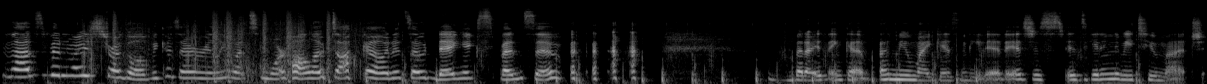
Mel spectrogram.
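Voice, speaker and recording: Slow-talking hoarse young woman streamer. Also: a little high. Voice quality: slightly scratchy, froggy. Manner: chatty, giggly, talks to chat. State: hoarse, recovering from illness. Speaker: game streamer. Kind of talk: casual live stream chat. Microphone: desk microphone.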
